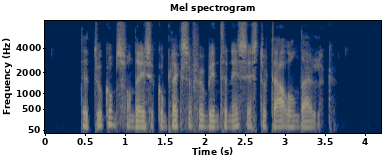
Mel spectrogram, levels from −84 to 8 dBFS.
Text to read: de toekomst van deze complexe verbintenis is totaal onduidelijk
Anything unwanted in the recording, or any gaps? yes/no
no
